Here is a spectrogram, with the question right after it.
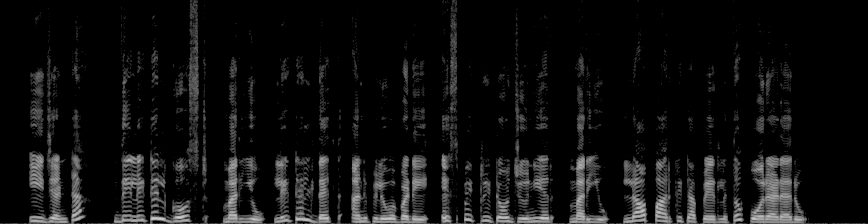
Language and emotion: Telugu, neutral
